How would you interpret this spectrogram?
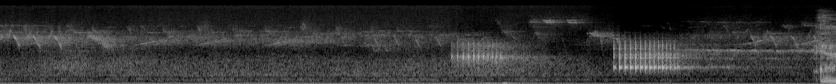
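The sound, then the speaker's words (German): Two short, rapid rolls of a great spotted woodpecker drumming on a dead branch used as a sounding board, a mechanical courtship display in a forest, each about half a second, the typical length for this species, standing out clearly against a steady backdrop of birdsong and insect hum. “Das ist kurz an einem toten Ast als Resonanzkörper benutzt. vorgetragenes mechanisches Balz. Gerufe der Spechte. Und das ist so die typische Länge für Buntspecht.”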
